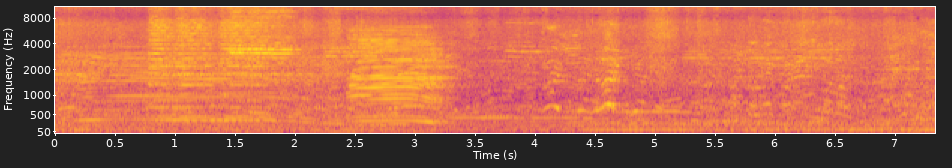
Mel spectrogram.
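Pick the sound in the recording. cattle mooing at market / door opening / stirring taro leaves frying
cattle mooing at market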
